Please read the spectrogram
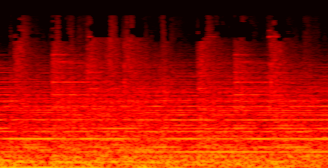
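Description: Closing theme music of a TV news bulletin playing under the end credits, with held notes over a full, dense low end.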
